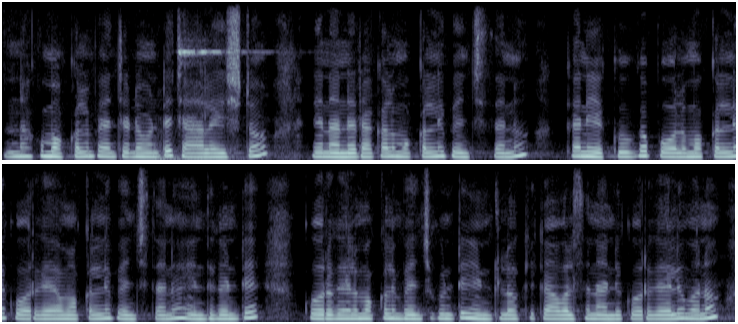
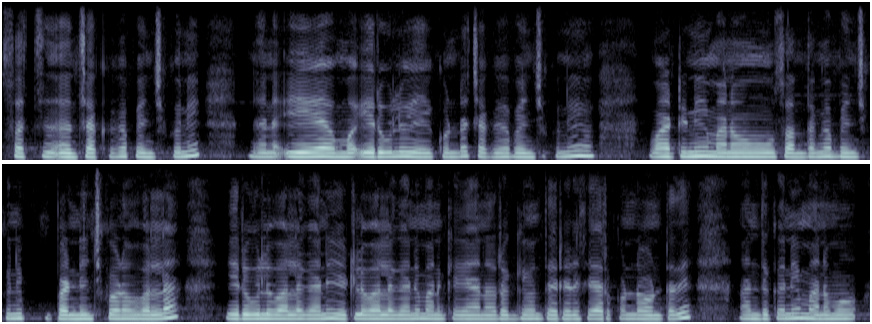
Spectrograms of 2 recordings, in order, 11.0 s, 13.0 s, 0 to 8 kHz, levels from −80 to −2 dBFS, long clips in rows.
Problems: low volume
